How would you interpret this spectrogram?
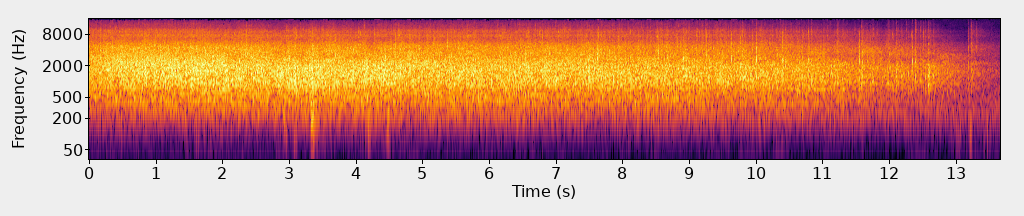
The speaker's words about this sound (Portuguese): Se vier para aplaudir, aplauda forte.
